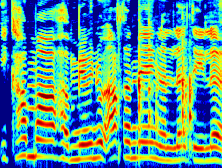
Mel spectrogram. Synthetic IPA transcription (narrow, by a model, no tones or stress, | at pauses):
ikʰamaɦɐmjewnuakaneŋɐnlɐdejlɯ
